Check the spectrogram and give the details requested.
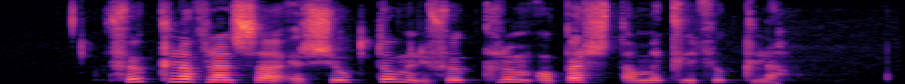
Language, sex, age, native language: Icelandic, female, 60-69, Icelandic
